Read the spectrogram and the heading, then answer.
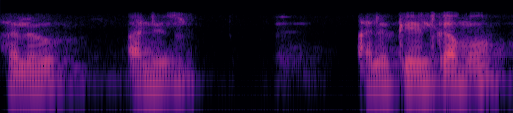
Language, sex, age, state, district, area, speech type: Malayalam, male, 18-30, Kerala, Kasaragod, rural, conversation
